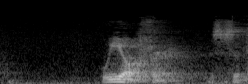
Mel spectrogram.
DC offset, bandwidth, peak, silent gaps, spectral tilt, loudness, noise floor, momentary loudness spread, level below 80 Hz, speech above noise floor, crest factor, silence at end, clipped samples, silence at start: under 0.1%; 10.5 kHz; -6 dBFS; none; -6 dB/octave; -24 LUFS; -49 dBFS; 17 LU; -50 dBFS; 25 dB; 22 dB; 0 s; under 0.1%; 0 s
